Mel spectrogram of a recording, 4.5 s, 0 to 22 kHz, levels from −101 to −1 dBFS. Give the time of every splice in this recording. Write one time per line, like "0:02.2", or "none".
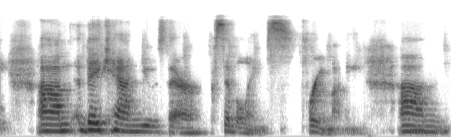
0:03.0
